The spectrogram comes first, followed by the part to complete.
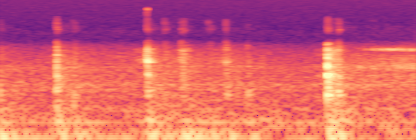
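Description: Typing on a computer keyboard: a short run of faint, separate keystrokes as a word is typed.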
